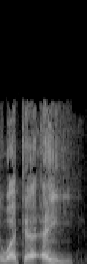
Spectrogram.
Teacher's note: ووقف أبو عمرو ويعقوب على الياء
